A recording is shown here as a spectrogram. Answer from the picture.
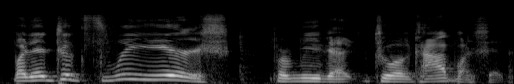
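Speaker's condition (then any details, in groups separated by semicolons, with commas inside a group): Cerebral palsy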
